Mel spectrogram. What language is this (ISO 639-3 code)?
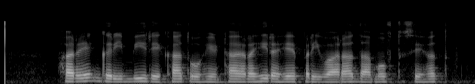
pan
